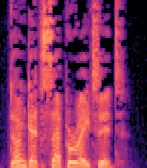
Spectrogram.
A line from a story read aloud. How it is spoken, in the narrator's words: shouted Alistair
